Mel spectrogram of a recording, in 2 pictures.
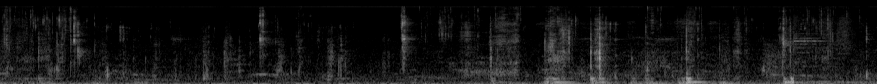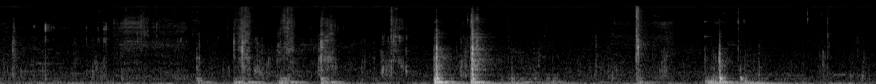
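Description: Close-up eating sounds: a person chewing mouthfuls of rice and curry eaten by hand, with many short wet mouth clicks and smacks.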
